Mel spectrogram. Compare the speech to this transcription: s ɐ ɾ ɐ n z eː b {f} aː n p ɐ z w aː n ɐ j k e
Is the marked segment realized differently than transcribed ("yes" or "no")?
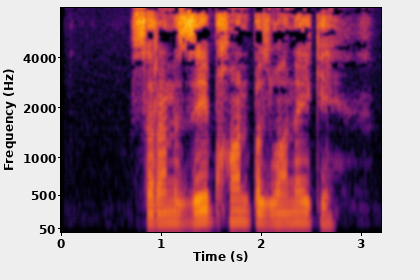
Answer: yes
